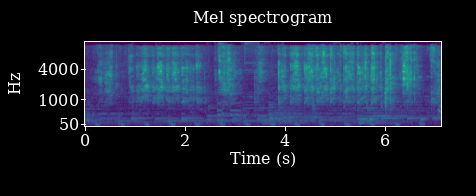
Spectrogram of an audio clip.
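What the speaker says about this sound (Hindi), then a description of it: "पहले दूध से बना लेती हूँ ताकि इसमें गुठलियाँ नहीं बने। अच्छे से मिक्स कर लें" Rapid, rhythmic whisking of batter with milk in a bowl, a utensil scraping and tapping repeatedly against the sides at close range, continuous and fairly steady, with faint background tones.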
